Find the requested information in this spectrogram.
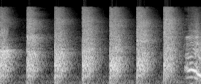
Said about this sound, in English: Clap.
